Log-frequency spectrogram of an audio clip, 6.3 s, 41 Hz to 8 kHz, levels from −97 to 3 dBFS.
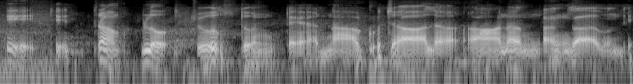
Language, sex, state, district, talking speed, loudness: Telugu, male, Telangana, Nalgonda, 65 wpm, -27 LUFS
